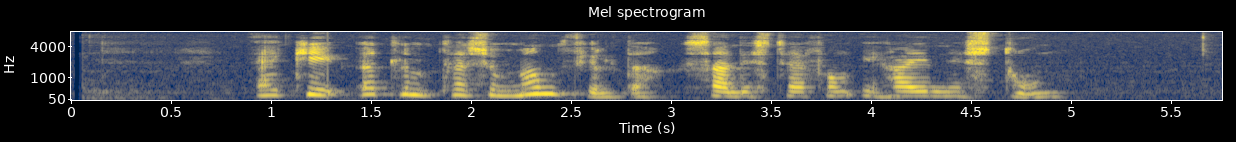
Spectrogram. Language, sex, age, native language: Icelandic, female, 40-49, Portuguese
